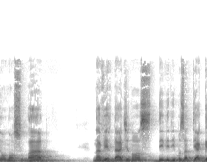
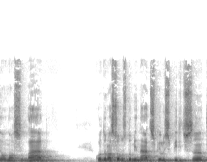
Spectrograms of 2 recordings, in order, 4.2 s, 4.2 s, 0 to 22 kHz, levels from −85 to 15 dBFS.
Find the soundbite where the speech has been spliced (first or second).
second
